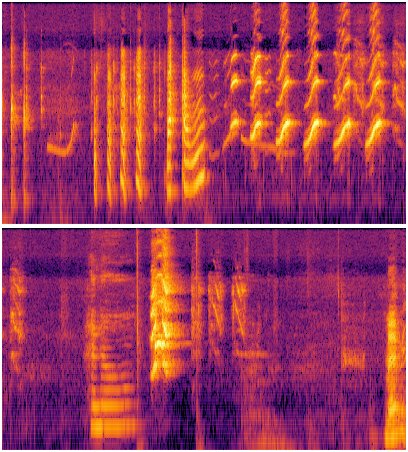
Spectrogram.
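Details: Ringneck parrot kept as a pet, vocalising during talking training: a run of rapid harsh harmonic chirps, a string of quick rising whistled notes, then scattered squawks and a low murmur, with a person nearby saying "hello hello".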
